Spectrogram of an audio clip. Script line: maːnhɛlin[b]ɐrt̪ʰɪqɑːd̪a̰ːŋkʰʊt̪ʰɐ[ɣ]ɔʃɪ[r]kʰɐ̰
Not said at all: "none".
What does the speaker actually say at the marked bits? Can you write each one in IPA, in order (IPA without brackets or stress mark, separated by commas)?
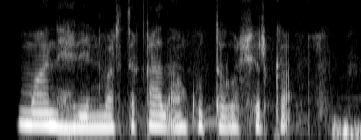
m, ɣ, r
